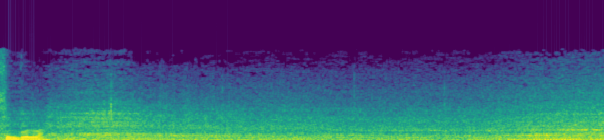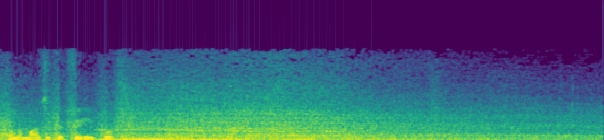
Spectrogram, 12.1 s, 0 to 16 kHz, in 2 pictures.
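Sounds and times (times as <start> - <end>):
city street traffic noise: 0.0 - 12.0.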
